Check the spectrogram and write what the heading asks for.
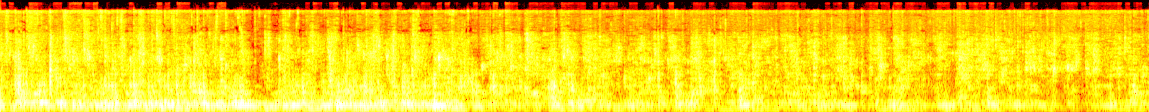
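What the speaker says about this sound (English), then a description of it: "And then I'm going to pour it into the bucket." Liquid is poured into a bucket during gold scrap melting work, a steady gushing, splashing stream that runs continuously and softens slightly toward the end.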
